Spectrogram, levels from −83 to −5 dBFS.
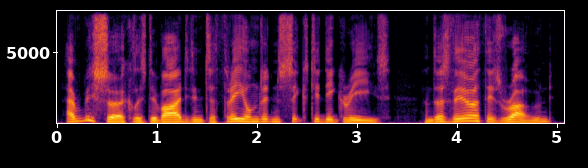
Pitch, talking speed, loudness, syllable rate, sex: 145 Hz, 190 wpm, -19 LUFS, 5.5 syllables/s, male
